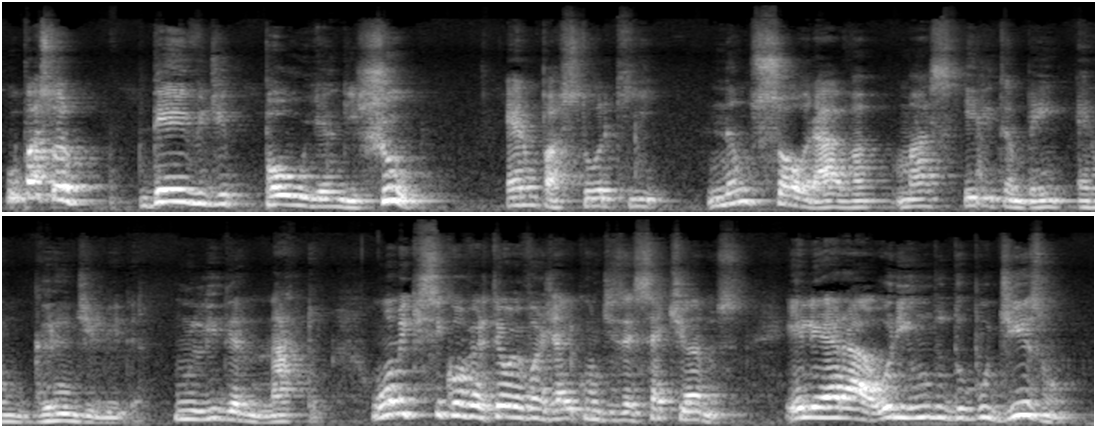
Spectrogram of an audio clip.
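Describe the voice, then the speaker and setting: An earnest Brazilian man speaks to camera with a Brazilian Portuguese accent, leaning into emphatic, repeated phrases like a preacher. His voice sits fairly high for a man. The room gives it a noticeable echo. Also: lively intonation, moderate pace, darkish tone. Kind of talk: reflective tribute talk to camera.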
